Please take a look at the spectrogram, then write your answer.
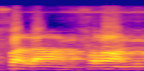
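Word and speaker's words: ฝรั่ง: They usually use anything with an R, they use as an L. Falong.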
